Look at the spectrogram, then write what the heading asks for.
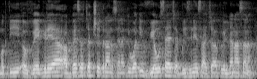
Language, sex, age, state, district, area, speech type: Goan Konkani, male, 30-45, Goa, Pernem, rural, spontaneous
